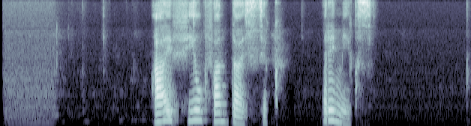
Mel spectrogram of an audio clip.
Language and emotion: Russian, neutral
